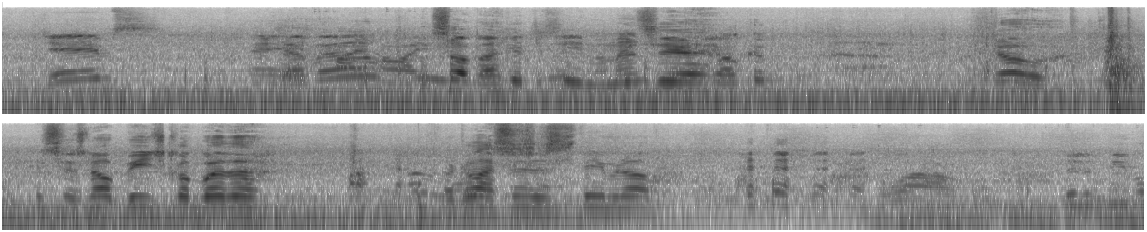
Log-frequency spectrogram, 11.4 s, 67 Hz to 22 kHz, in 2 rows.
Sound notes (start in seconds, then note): 9.2 laughing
